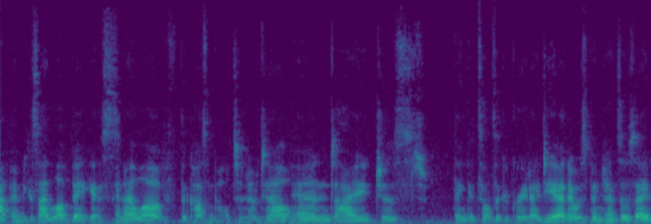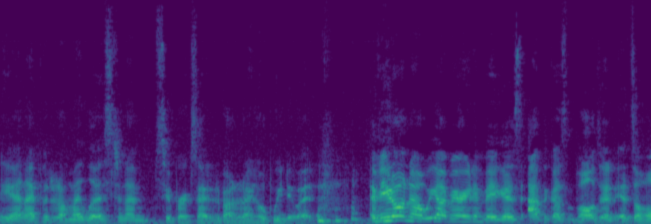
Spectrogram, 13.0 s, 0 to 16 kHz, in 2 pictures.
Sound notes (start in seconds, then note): 9.9 laughs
